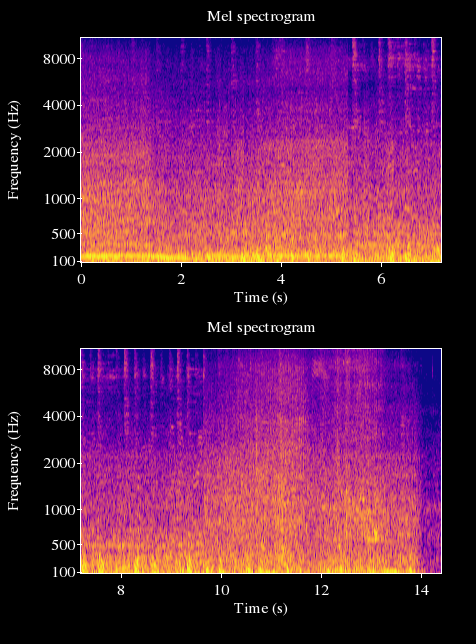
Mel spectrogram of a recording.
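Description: A bus ride in Sri Lanka: a steady engine rumble and road noise fill the whole stretch, with a low droning tone early on and rattling, clattering bursts through the middle.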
